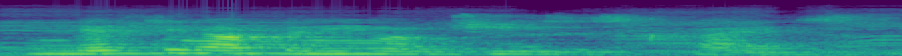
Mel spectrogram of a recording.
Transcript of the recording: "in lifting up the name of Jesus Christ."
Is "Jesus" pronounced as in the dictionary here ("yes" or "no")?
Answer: yes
